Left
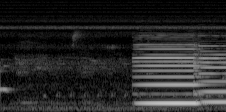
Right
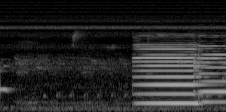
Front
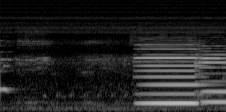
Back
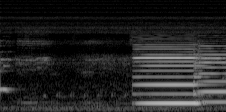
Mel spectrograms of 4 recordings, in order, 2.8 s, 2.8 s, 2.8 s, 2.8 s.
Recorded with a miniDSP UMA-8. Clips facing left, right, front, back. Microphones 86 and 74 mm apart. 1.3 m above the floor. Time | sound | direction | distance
1.6 | a violin | straight behind | 5 m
